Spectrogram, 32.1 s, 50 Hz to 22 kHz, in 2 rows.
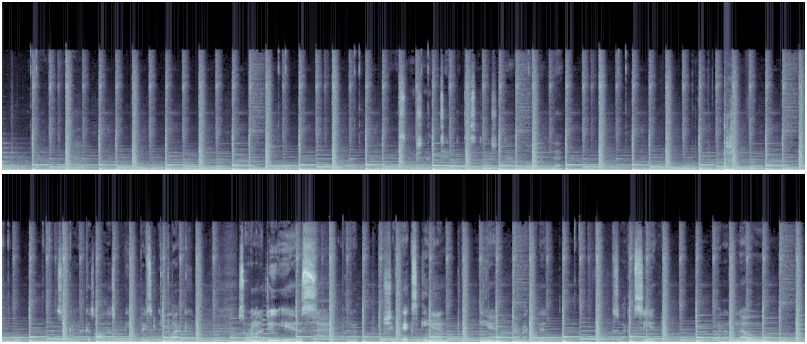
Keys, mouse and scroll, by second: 0.2 ctrl+z, 0.5 click, 2.1-2.5 scroll up 1, 5.5 click, 7.0 click, 8.3 click, 10.5 click, 12.3 click, 16.0 click, 16.8 click, 23.6 shift+x, 27.4 click, 31.1 click, 31.5 click, 31.8-32.1 drag.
